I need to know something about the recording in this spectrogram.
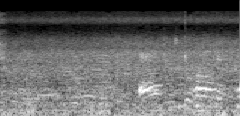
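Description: A person speaking from about halfway in, over a steady low background rumble of outdoor noise.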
